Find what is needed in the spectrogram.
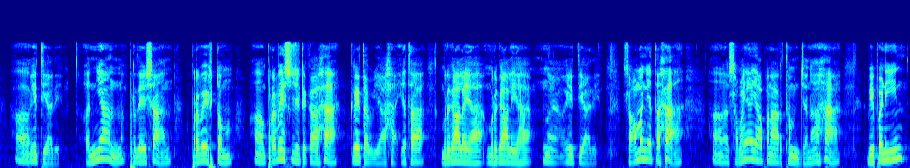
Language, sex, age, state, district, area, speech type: Sanskrit, male, 45-60, Karnataka, Mysore, urban, spontaneous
